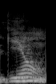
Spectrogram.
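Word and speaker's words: Guillaume: name he like what it's gon that's how you say it's French and he plays Dr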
